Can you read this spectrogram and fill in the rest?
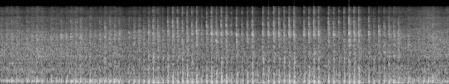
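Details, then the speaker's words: Carbureted car on second-generation LPG (gas) system during mixture adjustment: idle surges and stumbles in uneven jerks about four a second, never settling; mixture set too lean on gas, corrected with the brass idle screw. "да он уже очень нестабильно работать как покажу на выплат"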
